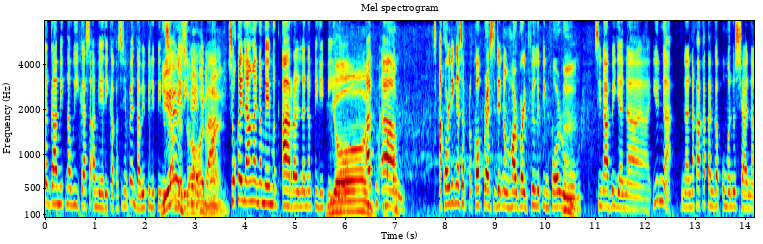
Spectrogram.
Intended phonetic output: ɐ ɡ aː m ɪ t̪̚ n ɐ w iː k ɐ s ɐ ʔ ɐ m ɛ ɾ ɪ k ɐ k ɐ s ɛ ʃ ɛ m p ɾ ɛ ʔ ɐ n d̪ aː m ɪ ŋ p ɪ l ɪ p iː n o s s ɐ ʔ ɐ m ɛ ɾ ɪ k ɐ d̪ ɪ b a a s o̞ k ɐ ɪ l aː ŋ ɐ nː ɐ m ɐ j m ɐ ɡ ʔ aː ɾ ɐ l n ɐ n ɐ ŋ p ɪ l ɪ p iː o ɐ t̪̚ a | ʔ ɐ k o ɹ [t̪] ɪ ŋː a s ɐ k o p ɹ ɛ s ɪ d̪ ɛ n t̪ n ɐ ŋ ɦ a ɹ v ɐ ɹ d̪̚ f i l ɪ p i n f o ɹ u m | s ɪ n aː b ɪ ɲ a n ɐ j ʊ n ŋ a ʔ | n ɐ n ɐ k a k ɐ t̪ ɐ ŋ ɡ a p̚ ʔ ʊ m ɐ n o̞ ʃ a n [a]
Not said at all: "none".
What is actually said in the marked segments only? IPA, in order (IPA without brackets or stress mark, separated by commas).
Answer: d̪, ɐ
